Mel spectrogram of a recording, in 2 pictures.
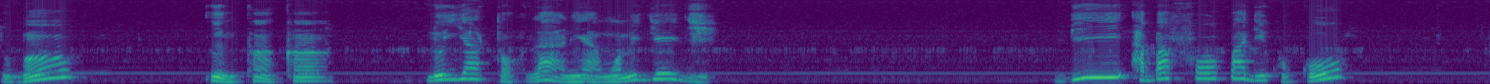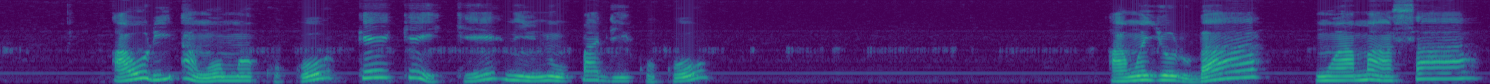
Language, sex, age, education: Yoruba, male, 30-45, tertiary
